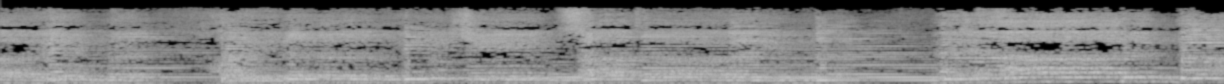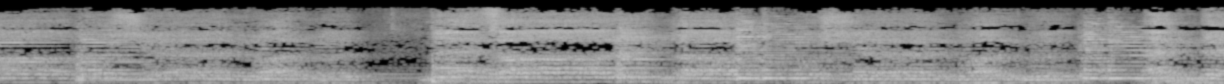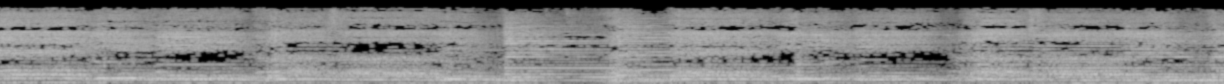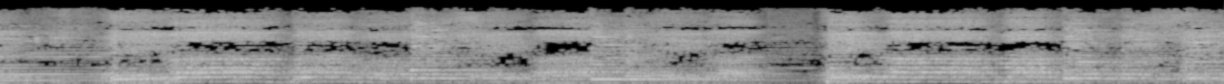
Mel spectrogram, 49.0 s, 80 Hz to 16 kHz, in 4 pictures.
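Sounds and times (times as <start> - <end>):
long-necked lute playing: 0.0 - 48.9
male choir singing: 0.0 - 48.9.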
